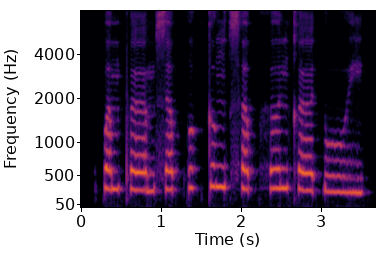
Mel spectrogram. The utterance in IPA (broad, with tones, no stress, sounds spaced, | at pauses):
p ɐ˨ m pʰ œː˨˩ m s ɐ˨˥ p̚ k ʊ˨ k̚ t̪ ʊ˧ ŋ t͡sʰ ɐ˨˥ p̚ h ɵ˧ n kʰ œː˨ t̚ uː˨˩ j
